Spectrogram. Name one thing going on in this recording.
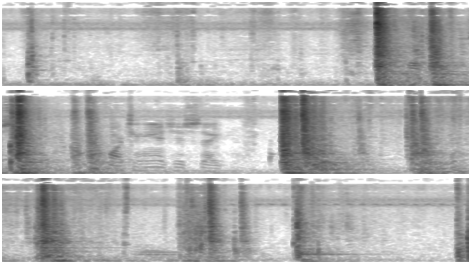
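Split firewood logs thud and clatter as they are tossed onto a pile.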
